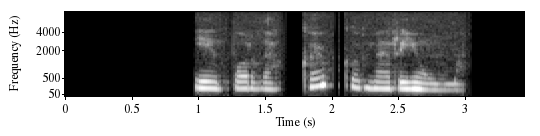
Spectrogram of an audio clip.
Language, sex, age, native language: Icelandic, female, 30-39, Polish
